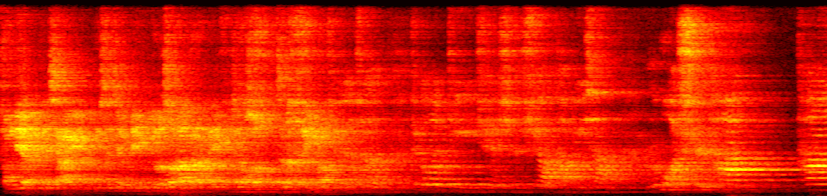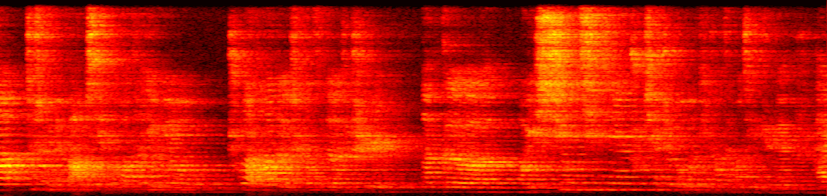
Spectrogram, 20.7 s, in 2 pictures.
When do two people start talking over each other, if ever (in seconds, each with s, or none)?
2.7 s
